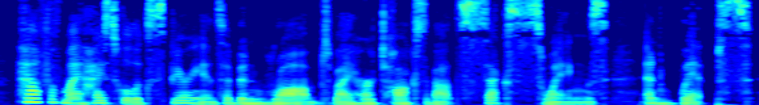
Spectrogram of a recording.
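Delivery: ordinary delivery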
